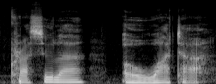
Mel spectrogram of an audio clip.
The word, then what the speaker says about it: Crassula ovata: Technically, that would be, if we're going with original Latin and not church Latin, that would be Crassula ovata, which sounds really cool and kind of rhymes with Hakuna Matata.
